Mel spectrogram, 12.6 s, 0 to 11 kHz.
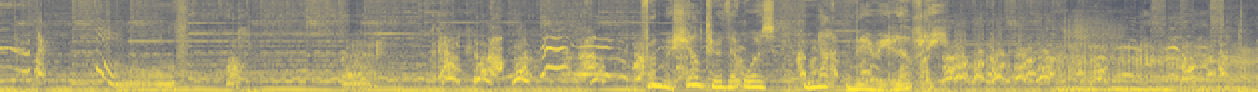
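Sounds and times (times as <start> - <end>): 
puppy barking and yipping: 0.0 - 1.1, 2.2 - 2.6, 3.6 - 8.5, 9.4 - 12.5
music: 0.0 - 12.5
speech: 6.8 - 11.4, 12.0 - 12.5.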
